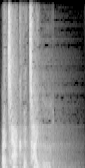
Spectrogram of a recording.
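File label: vox attack male; smite; agni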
